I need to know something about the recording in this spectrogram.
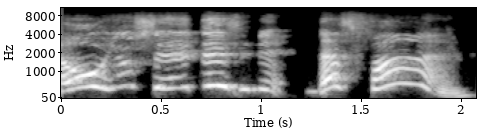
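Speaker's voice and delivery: high, mocking voice of an accuser; mocking a critic. Vlogger mimicking a commenter's accusation in a high, mocking voice. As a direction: whine it back at them like a nagging commenter. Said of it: "So coming over here and be like".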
